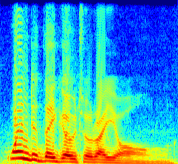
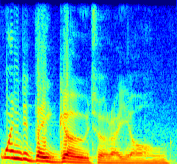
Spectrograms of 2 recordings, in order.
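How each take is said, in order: First: The stress falls on the word Rayong. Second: The stress falls on the word when. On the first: A simple question about when the trip happened. "the simple question" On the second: The asker wants to know the day of travel. "now we want to know the day of travel"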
